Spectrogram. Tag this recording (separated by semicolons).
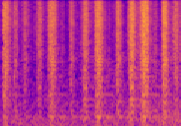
glitch; idm; reaktor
